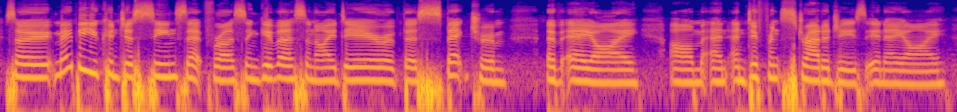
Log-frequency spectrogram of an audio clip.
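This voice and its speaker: A woman's voice: medium pitch, fairly even intonation, measured pace, darkish tone, smooth, no echo, rough recording. A woman from Australia with a faintly British-tinged Australian accent, moderating a conference panel, polite and full of ums and restarts. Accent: Australian with a slight British tinge.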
